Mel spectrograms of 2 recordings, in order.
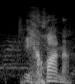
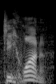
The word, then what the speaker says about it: Tijuana: pardon me Selvin PS PSA to all you folks out there it's Tana Tiana yeah Tiana Tiana is what many Americans say it is not technically correct that'd be an Americanized version of the great city of Tijuana Tijuana California birthplace of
